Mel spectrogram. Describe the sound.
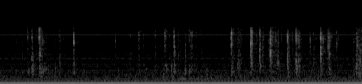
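Keystrokes on a computer keyboard as a name is typed, with a few scattered clicks at first and then a quicker burst of taps, all over a constant low electrical hum.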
